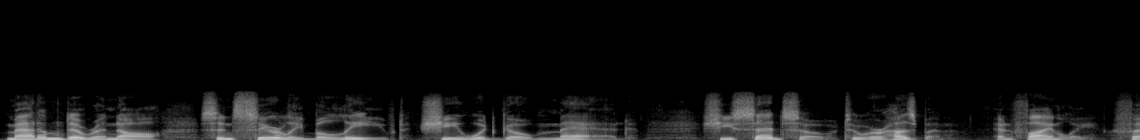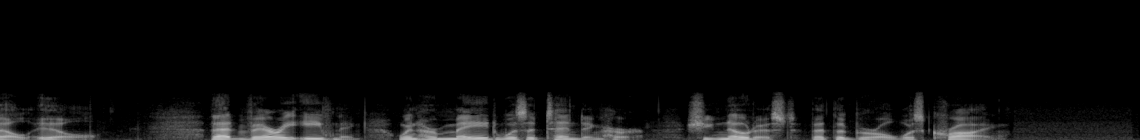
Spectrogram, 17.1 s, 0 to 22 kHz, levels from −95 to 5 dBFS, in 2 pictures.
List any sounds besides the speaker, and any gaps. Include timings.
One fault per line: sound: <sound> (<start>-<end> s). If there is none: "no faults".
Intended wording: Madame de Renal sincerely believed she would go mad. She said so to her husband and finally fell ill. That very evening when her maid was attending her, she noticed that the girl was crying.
no faults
